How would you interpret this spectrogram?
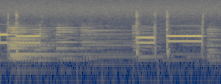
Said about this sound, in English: Thank you very much for the dialing music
